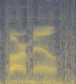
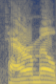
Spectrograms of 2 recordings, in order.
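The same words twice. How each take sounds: First: The word is said quickly and shortened. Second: The word is said fully and carefully. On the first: "if I'm like speaking really fast, I just say caramel" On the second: "I think I say caramel more often"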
